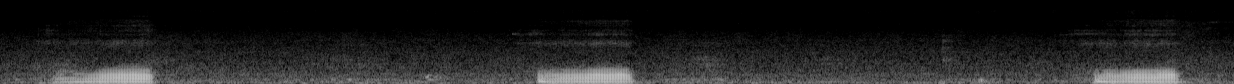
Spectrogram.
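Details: Sleeping French bulldog snoring: three loud, buzzing inspiratory snores about every five seconds, roughly 12 breaths a minute.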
